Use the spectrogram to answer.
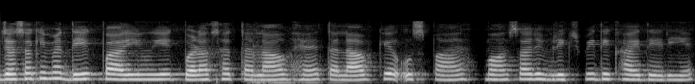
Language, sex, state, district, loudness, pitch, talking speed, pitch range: Hindi, female, Bihar, Katihar, -16 LUFS, 230 Hz, 215 wpm, 220-240 Hz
